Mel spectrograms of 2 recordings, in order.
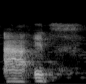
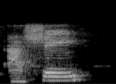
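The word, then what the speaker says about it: Àṣẹ: And in Brazil, it's Axe, A-X-E. In Cuba, it's Ache, A-C-H-E. You know, in this part of the world, it's Ashe, right? People spell it A-S-H-A-Y or A-S-A-Y. You know, the original spelling, A-S-E, with a dot under the S and a dot under the E.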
